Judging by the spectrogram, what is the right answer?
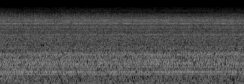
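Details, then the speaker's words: Kellenberger 1000U universal cylindrical grinder, footstock/workhead Rossi drive sped up via the pot, oil on, spindle off: smooth, even high-pitched whirr at constant level, no knocking, grinding or surging; normal running. "That looks good, sounds good. Here's the pot for that. I'll speed it up. Runs nice."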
